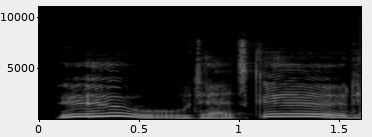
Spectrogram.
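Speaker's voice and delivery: high, loud celebratory whoop; excited, drawn-out high cheer; delighted cheer. Real, not acted. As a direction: whoop it out as if it finally worked. Celebrates that the code worked.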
